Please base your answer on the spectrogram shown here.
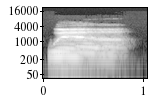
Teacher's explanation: we're going to the open epsilon e, followed by a schwa that's really replacing the R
